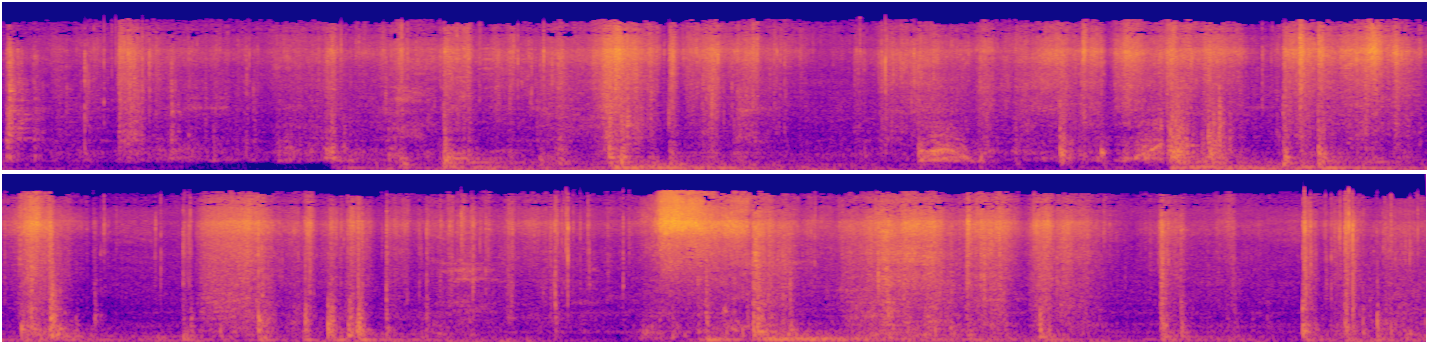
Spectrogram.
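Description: Cardboard boxes being shifted and dragged about inside a steel dumpster: irregular knocks, scrapes and rustling against the bin's metal walls, with several stretches of low rumble.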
